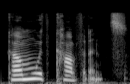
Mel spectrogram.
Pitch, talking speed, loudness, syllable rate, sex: 225 Hz, 140 wpm, -17 LUFS, 5.1 syllables/s, female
